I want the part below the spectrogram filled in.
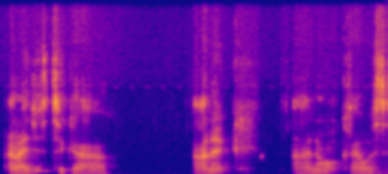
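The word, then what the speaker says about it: Alnwick: And I just took a Annock.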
